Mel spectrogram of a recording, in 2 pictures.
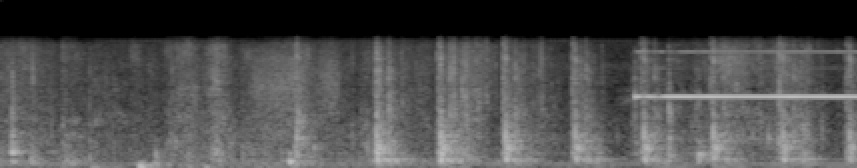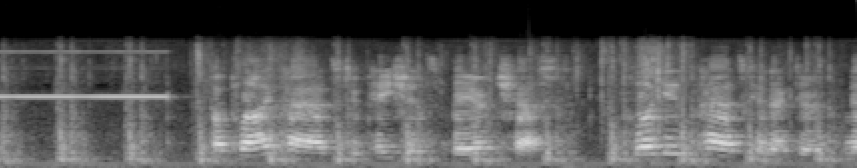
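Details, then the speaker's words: Training AED during a CPR demo on a simulated cardiac arrest: rhythmic chest compression thumps, then a steady high tone as the AED charges for a shock after analysis, followed by talking. "when it analyzes and charges when it's ready to shock it'll start flashing and make some noise before you push that button"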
